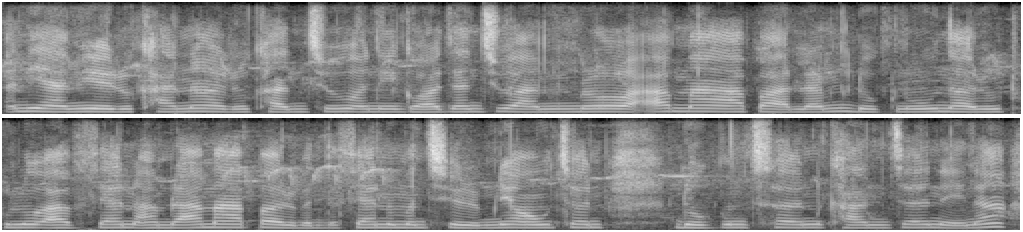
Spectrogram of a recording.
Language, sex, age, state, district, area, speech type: Nepali, female, 30-45, West Bengal, Alipurduar, urban, spontaneous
